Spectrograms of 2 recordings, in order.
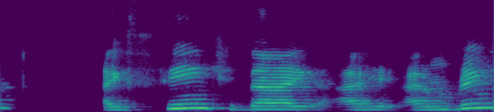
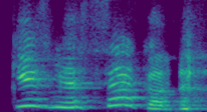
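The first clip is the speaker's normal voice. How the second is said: mock exasperated retort, high and louder; pitched-up mock exasperation; 8 semitones higher, 4 dB louder than usual. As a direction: hold up a hand, give me a second. Retold her own retort.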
